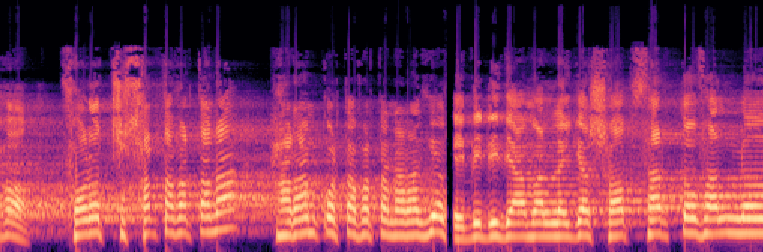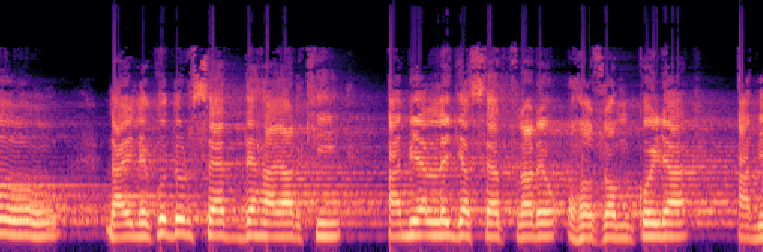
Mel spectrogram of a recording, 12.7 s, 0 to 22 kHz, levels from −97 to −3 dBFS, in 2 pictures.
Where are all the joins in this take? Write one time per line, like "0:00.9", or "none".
0:03.7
